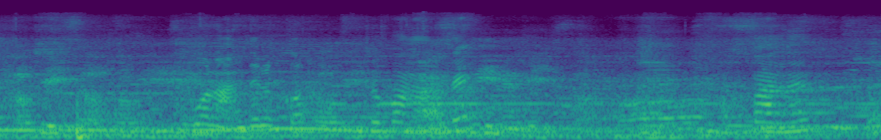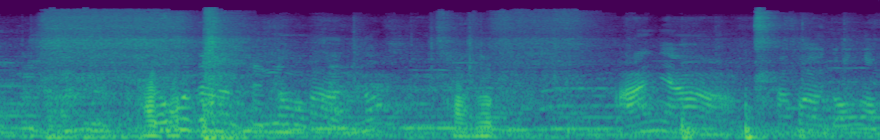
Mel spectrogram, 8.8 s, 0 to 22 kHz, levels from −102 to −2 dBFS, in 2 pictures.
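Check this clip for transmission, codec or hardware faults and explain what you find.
No transmission, codec or hardware faults can be heard anywhere in the recording.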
